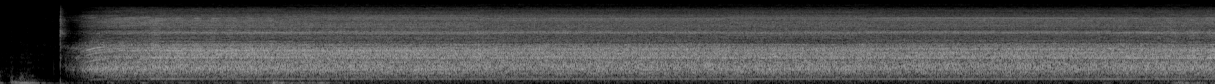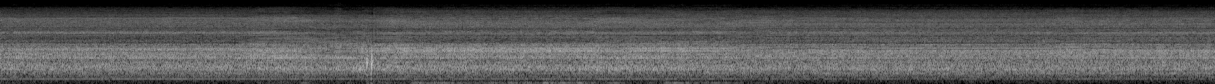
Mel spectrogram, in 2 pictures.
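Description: A hair dryer drying freshly stamped ink switches on with a click and then blows at a steady, loud, close whir without pause for over twenty seconds.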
